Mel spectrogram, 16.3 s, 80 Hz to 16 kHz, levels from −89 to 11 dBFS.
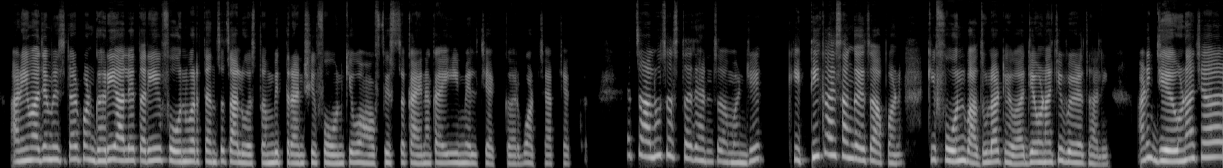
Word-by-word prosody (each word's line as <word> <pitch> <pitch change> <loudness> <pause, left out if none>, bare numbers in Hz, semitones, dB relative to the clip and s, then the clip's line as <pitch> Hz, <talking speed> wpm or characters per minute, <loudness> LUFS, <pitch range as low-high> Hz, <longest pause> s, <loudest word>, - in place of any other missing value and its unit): आणि 230 +2 +2
माझे 260 +1 +3
मिस्टर 270 0 0
पण 275 -3 0
घरी 240 +3 +3
आले 250 0 +3
तरी 240 +2 +2
फोनवर 225 -1 +3
त्यांचं 220 0 -2
चालू 205 -3 +1
असतं, 195 +1 -3
मित्रांशी 200 -1 -1
फोन 185 -2 0
किंवा 205 -1 -2
ऑफिसचं 195 +2 -5
काही 190 -2 0
ना 190 0 -3
काही 200 -1 -2
ईमेल 195 -1 -1
चेक 180 -4 -7
कर, 180 -1 -7
WhatsApp 185 -1 -8
चेक 185 -2 -11
कर, 185 - -38 0.5
हे 355 - -10
चालूच 345 +1 +2
असतं 310 -4 -4
त्यांचं. 230 -3 -5
म्हणजे 200 +6 -1 0.4
किती 255 +5 +1
काय 370 -2 +2
सांगायचं 285 -8 +1
आपण 195 -2 -4 0.4
की 265 - -4
फोन 245 0 +4
बाजूला 205 +1 +1
ठेवा, 180 -4 -1
जेवणाची 210 +2 +1
वेळ 205 -2 +1
झाली. 170 -3 -7 0.4
आणि 270 +6 +1
जेवणाच्या 260 +7 +5
225 Hz, 155 wpm, -23 LUFS, 195-255 Hz, 0.5 s, जेवणाच्या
